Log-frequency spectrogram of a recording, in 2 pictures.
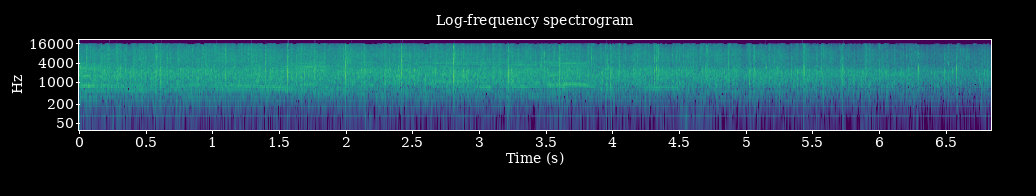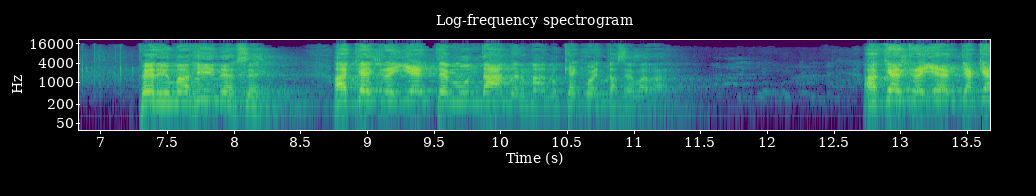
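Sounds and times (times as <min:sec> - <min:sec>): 
audience applauding: 0:00.0 - 0:07.5
speech: 0:07.3 - 0:11.4, 0:12.7 - 0:13.6.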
